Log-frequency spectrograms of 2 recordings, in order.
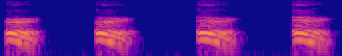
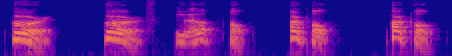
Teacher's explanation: Es como una E abierta, pero hacia más, un poquito más atrás.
